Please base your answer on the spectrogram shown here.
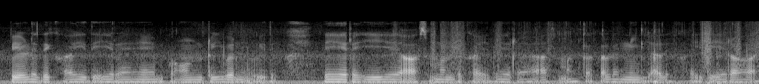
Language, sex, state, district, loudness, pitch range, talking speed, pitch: Hindi, male, Maharashtra, Dhule, -20 LUFS, 110-115 Hz, 195 wpm, 115 Hz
